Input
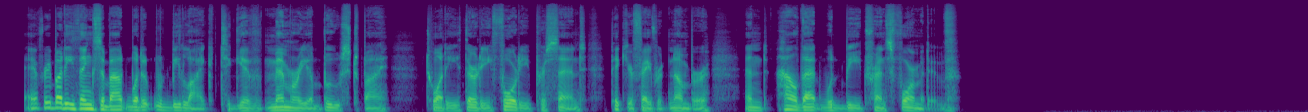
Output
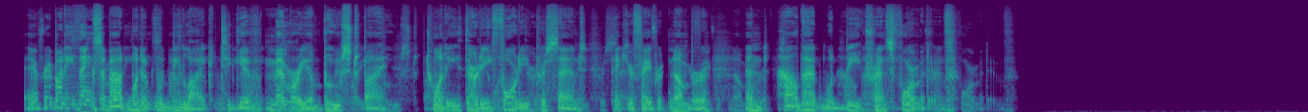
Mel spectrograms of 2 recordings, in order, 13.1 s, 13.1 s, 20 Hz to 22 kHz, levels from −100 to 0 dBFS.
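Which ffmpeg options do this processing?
ffmpeg -i in.wav -filter_complex "[0:a]asettb=1/sr,asplit=3[link_01][link_02][link_03];[link_01]atrim=end=3.044[link_04];[link_02]atrim=start=3.04:end=5.23,asetpts=PTS-STARTPTS,afade=type=in:duration=0.004:curve=qsin,afade=type=out:start_time=2.186:duration=0.004:curve=qsin,highshelf=frequency=4600:gain=5.5[link_05];[link_03]atrim=start=5.226[link_06];[link_04][link_05]acrossfade=duration=0.004:curve1=hsin:curve2=qsin[link_07];[link_07][link_06]acrossfade=duration=0.004:curve1=qsin:curve2=hsin,afftfilt=real='re*lt(hypot(re,im),0.282)':imag='im*lt(hypot(re,im),0.282)':win_size=1024:overlap=0.75,flanger=delay=1.9:depth=9.8:regen=-48:speed=0.74:shape=triangular,aecho=1:1:591:0.119,volume=3.5dB" out.wav

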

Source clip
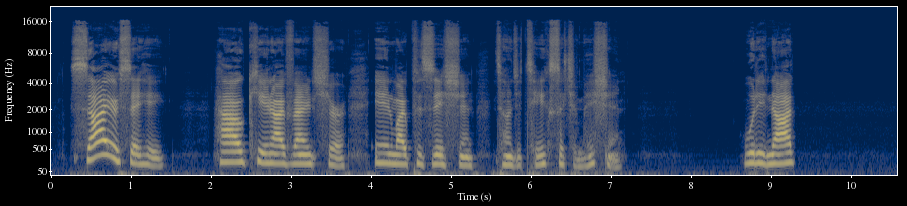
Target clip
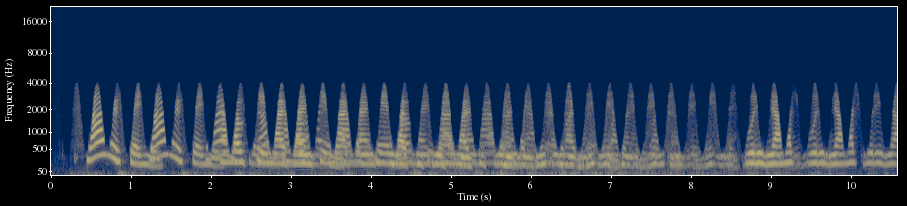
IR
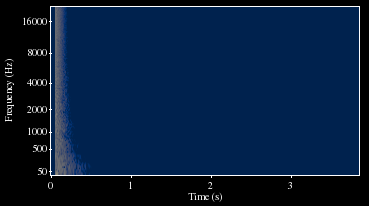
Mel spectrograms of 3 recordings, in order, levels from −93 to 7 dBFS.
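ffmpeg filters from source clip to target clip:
-af "aecho=1:1:780|1482|2114|2682|3194:0.631|0.398|0.251|0.158|0.1,afftfilt=real='re*lt(b*sr/1024,360*pow(4000/360,0.5+0.5*sin(2*PI*3.9*pts/sr)))':imag='im*lt(b*sr/1024,360*pow(4000/360,0.5+0.5*sin(2*PI*3.9*pts/sr)))':win_size=1024:overlap=0.75"

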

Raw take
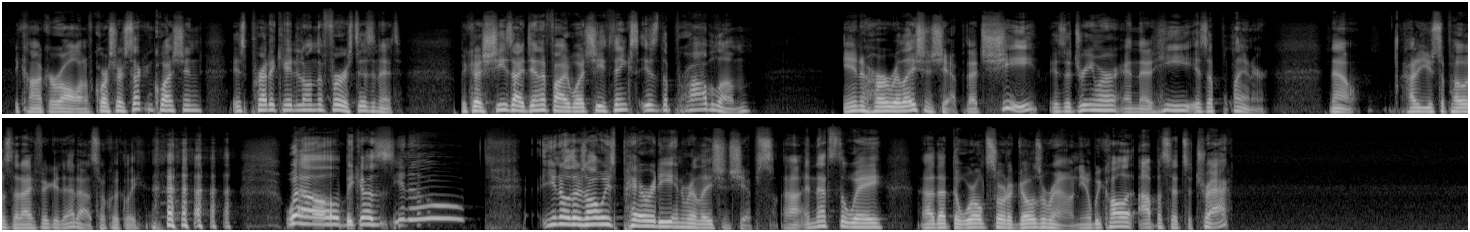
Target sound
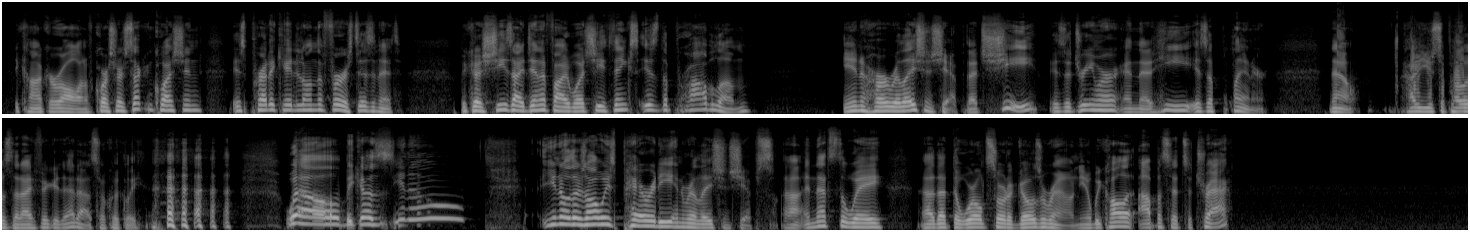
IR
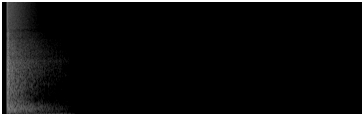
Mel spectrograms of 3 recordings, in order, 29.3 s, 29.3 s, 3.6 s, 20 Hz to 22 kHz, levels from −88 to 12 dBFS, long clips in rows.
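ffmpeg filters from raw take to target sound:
-filter_complex "[0:a]asettb=1/sr,asplit=3[link_01][link_02][link_03];[link_01]atrim=end=13.344[link_04];[link_02]atrim=start=13.34:end=14.62,asetpts=PTS-STARTPTS,afade=type=in:duration=0.004:curve=qsin,afade=type=out:start_time=1.276:duration=0.004:curve=qsin,aeval=exprs='0.178*(abs(mod(val(0)/0.178+3,4)-2)-1)':channel_layout=same[link_05];[link_03]atrim=start=14.616[link_06];[link_04][link_05]acrossfade=duration=0.004:curve1=hsin:curve2=qsin[link_07];[link_07][link_06]acrossfade=duration=0.004:curve1=qsin:curve2=hsin,volume=-9dB"

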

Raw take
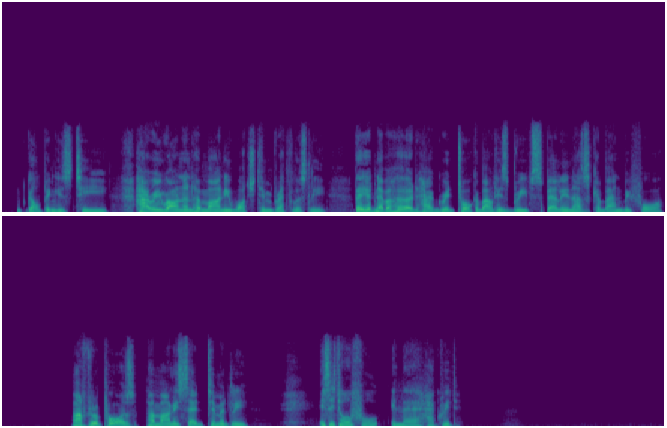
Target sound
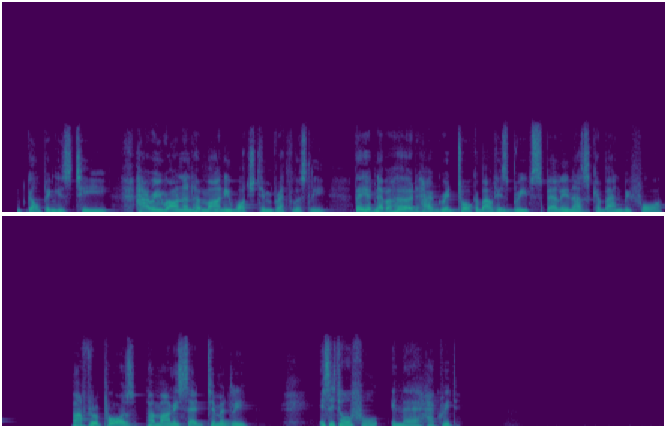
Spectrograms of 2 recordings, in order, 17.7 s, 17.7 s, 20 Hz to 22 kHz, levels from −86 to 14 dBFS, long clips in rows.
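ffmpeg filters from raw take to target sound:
ffmpeg -i in.wav -af "alimiter=limit=-16.5dB:level=0:latency=1:release=80,bandreject=frequency=278.8:width_type=h:width=4,bandreject=frequency=557.6:width_type=h:width=4,bandreject=frequency=836.4:width_type=h:width=4,bandreject=frequency=1115.2:width_type=h:width=4,bandreject=frequency=1394:width_type=h:width=4,bandreject=frequency=1672.8:width_type=h:width=4,bandreject=frequency=1951.6:width_type=h:width=4,bandreject=frequency=2230.4:width_type=h:width=4,bandreject=frequency=2509.2:width_type=h:width=4,bandreject=frequency=2788:width_type=h:width=4,bandreject=frequency=3066.8:width_type=h:width=4,bandreject=frequency=3345.6:width_type=h:width=4,volume=-5.5dB" out.wav

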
